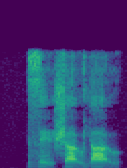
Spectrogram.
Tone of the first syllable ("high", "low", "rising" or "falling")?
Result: falling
